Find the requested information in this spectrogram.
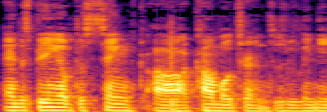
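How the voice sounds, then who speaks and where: A man speaks with fairly even intonation. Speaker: card game content creator. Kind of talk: deck profile tutorial. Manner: fast; casual, filler-heavy.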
